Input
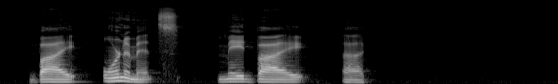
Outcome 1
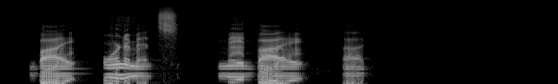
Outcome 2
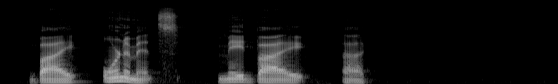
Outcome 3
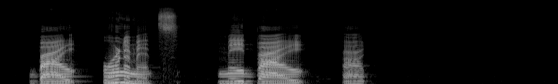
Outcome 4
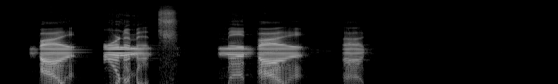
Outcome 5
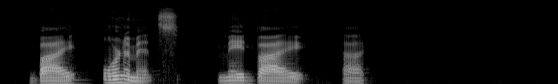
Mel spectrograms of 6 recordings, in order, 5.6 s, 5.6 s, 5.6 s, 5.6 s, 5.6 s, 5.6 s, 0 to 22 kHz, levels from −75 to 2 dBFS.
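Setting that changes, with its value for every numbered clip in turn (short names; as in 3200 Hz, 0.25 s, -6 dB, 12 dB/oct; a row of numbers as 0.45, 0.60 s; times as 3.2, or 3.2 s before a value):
ring modulator, frequency: 620, 30, 250, 1800, 84 Hz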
